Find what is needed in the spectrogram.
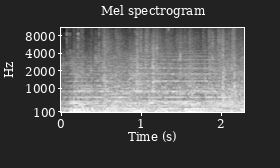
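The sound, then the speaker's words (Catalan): Horse hooves clip-clop in a quick, steady rhythm as a rider heads toward a forest, with many hoofbeats blending into a dense, busy background. “En Bernat cavalca cap al bosc per un llac.”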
